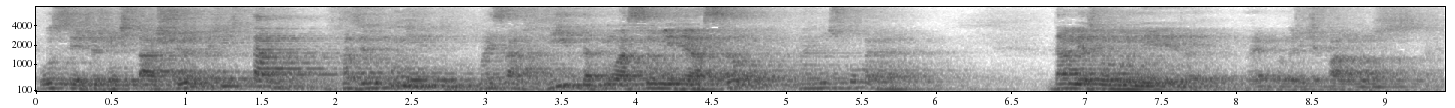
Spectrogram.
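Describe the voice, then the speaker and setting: A man's voice: on the high side, expressive, moderate pace, darkish tone. A man giving a spiritist lecture, telling stories and tagging lines with "né?". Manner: frequent "né?" tags, acts out voices in stories. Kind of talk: religious lecture with storytelling. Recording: echoey hall from far off, faint noise.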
